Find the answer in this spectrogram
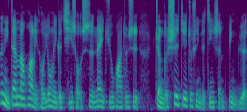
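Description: Lively intonation comes at a very fast pace on a very clean recording with a silent background. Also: woman. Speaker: podcast host. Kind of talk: interview.

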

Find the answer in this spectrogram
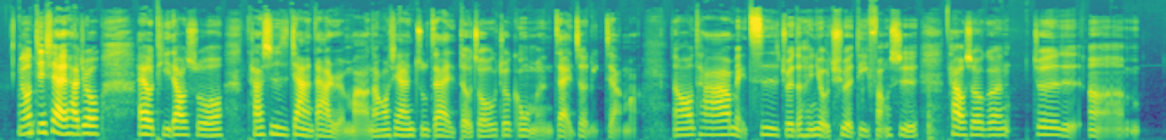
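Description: In a very clean recording with a silent background, a woman with a plain, everyday voice talks at a fairly quick pace, her pitch fairly low with ordinary variation. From Taiwan. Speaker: podcast host. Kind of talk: casual chat.

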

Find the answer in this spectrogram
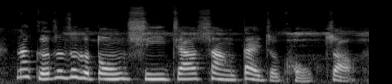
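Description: Speaking very slowly, a woman uses a fairly high pitch that swings very widely. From Taipei, Taiwan. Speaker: host's university classmate. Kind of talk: recorded message.

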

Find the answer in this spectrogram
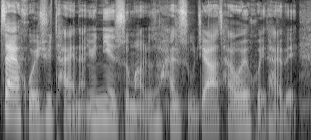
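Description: In a very clean recording with a silent background, a woman with a fairly low pitch and vocal fry speaks with lively intonation. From Taiwan, Banqiao (New Taipei). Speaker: podcast co-host. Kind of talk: casual chat.

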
